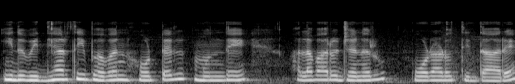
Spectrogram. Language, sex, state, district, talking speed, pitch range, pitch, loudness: Kannada, female, Karnataka, Bangalore, 95 wpm, 190-215 Hz, 200 Hz, -14 LUFS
